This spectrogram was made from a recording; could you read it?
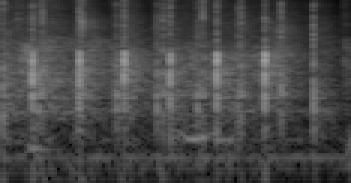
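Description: A short round of applause: steady, evenly spaced claps about three per second, crisp and fairly loud, from what sounds like a small group, with no talking over it.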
